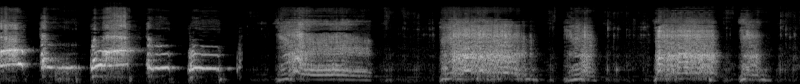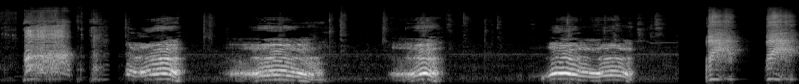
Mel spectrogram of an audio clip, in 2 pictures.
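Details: Dog making weird, funny sounds: a string of short whines and yelps, then longer wavering, warbling yowls that rise and fall in pitch, with brief gaps between calls.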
